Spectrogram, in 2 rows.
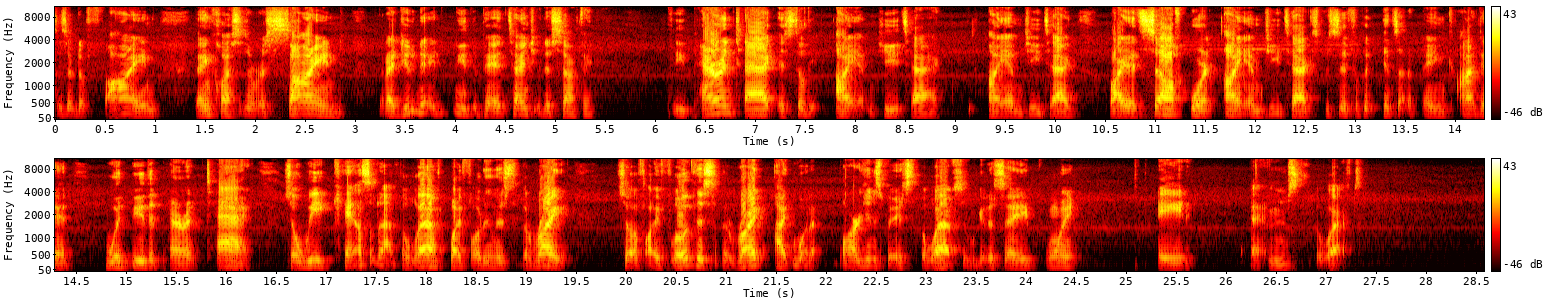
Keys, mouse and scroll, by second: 20.5 click, 23.9 ., 25.1-26.5 typing.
